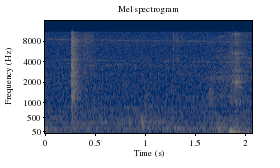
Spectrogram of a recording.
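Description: A man sipping beer from a glass: one short sharp click about a quarter second in, then a few faint small mouth and glass sounds over quiet room tone.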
